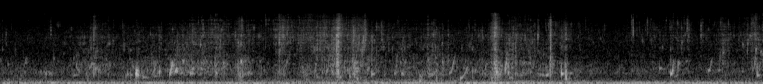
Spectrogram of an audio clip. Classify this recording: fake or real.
real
